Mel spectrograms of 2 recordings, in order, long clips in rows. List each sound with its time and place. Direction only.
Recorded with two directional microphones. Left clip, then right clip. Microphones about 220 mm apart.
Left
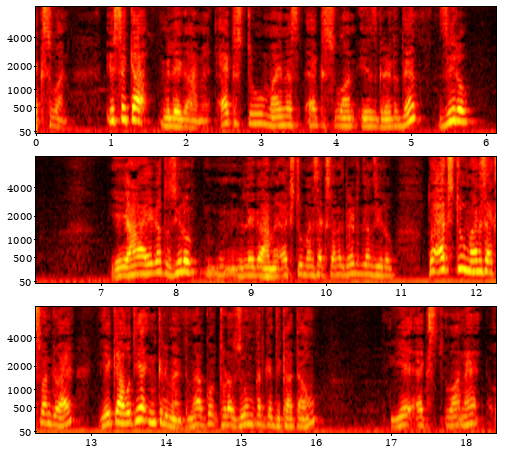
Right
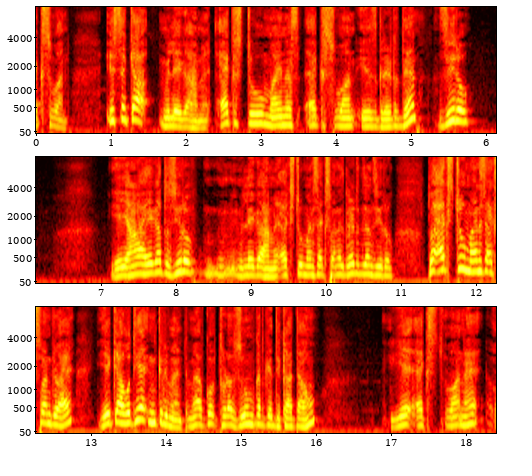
0.0 s speech: 50° right (ahead or behind)
7.1 s speech: 45° right (ahead or behind)
17.1 s speech: 50° right (ahead or behind)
